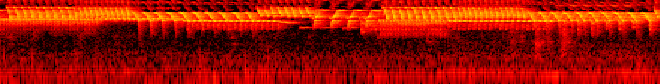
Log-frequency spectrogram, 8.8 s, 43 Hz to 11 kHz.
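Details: Spanish Timbrado canary, 2017 stock, singing continuous fast metallic trills that shift pitch between blocks, with a short lower slurred passage in the middle before resuming the high rolling trill.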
